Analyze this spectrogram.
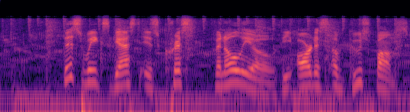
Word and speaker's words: Fenoglio: Instagram as at Chris fenoli Oh fun fact he told me the easy way to wrote and remember how to pronounce his last name is that it rhymes with cornholio in kickstarter news past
